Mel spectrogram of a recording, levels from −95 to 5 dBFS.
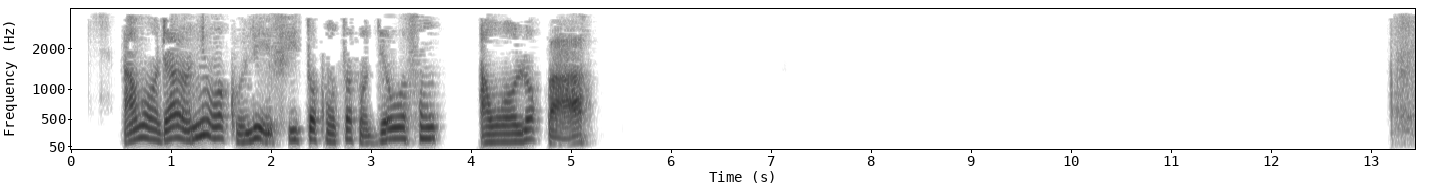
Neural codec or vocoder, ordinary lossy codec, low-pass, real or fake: codec, 24 kHz, 0.9 kbps, DualCodec; MP3, 16 kbps; 3.6 kHz; fake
